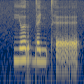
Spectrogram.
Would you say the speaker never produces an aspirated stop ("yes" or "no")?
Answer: no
